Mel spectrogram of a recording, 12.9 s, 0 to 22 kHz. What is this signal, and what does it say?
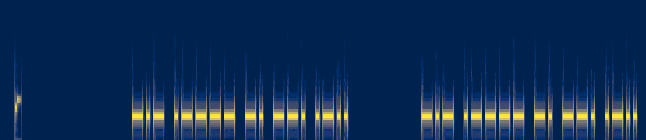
Morse code, heard as a keyed tone, about 17 wpm, 700 Hz. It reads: K1NGL K1NGL
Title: USA Call Signs - 5 Characters - Repeated 3x - 17wpm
